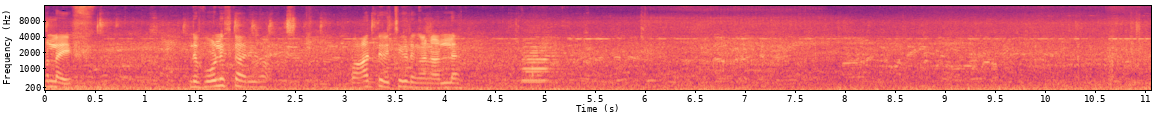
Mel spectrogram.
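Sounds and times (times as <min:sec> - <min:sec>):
road traffic rumble: 0:00.0 - 0:11.0
short car horn beep: 0:04.7 - 0:05.4.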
